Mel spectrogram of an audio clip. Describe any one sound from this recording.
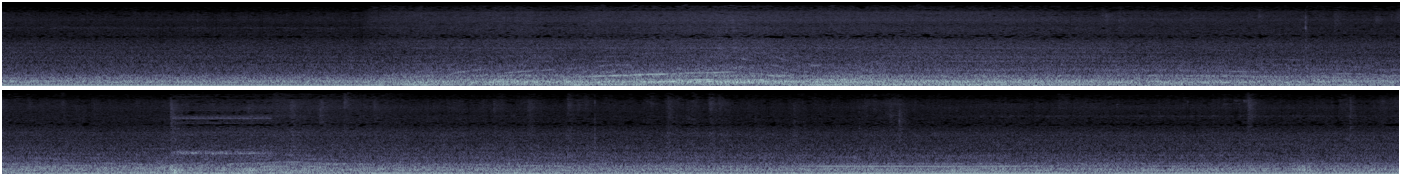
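A vehicle's engine rumbles steadily from inside while it drives along.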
